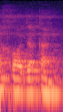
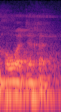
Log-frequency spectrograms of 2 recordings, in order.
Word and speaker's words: khojakan: Khatam sebenarnya bacanya khojakan, bukan khawajakan.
